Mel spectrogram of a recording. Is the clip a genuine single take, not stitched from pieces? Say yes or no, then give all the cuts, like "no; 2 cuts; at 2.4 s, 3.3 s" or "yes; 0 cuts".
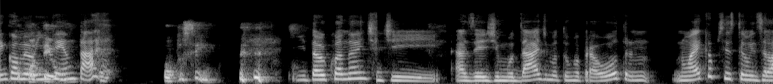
no; 3 cuts; at 1.8 s, 3.8 s, 4.5 s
